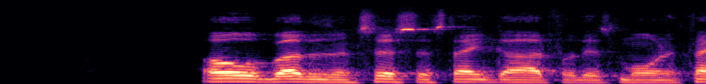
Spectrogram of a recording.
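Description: A man speaks warmly into a microphone.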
